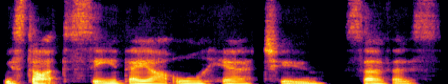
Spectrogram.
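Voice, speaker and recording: A woman leading a calming guided visualisation in a gentle, deliberate manner with long pauses. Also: sits low, creaky. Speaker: guided meditation host.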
